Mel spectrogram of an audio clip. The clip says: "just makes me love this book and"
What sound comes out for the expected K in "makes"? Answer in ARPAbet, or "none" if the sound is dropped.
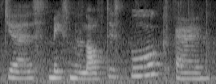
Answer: K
